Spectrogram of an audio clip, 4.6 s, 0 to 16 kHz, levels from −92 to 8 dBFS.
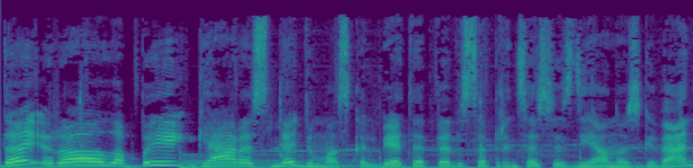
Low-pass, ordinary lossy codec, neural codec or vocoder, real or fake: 14.4 kHz; MP3, 64 kbps; none; real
